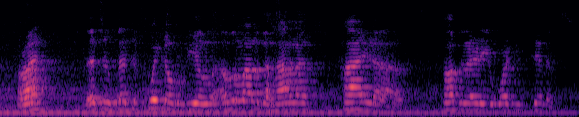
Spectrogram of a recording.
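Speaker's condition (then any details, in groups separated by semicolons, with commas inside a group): Cerebral palsy; wheelchair user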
